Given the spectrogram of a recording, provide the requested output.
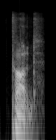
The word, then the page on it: pod: British English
